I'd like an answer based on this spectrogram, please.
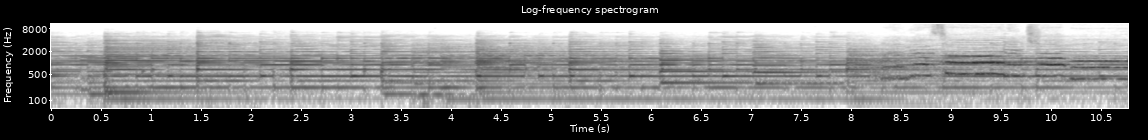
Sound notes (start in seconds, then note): none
